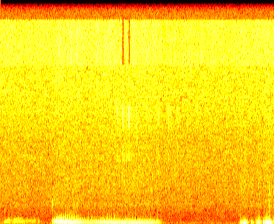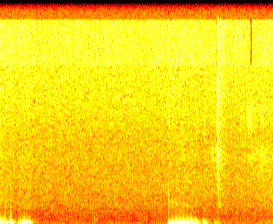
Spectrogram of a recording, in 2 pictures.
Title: Betty Rubble's stomach rumbling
